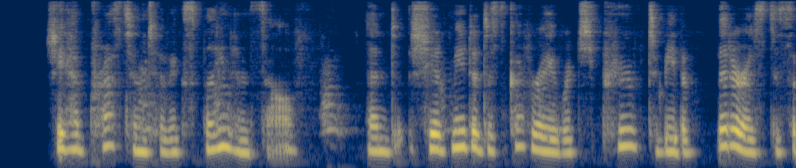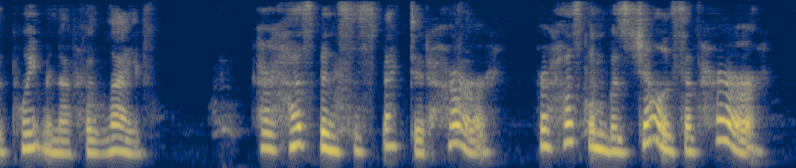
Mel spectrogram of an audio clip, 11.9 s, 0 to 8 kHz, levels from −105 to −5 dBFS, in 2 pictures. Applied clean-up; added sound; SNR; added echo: neural mask model DeepFilterNet 3.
